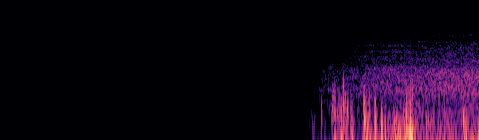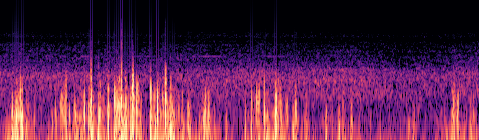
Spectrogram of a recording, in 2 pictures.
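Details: Three seconds of silence give way to gusty wind buffeting the microphone, with low rumbling bursts and no animal calls.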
